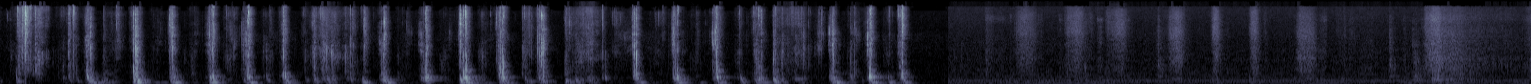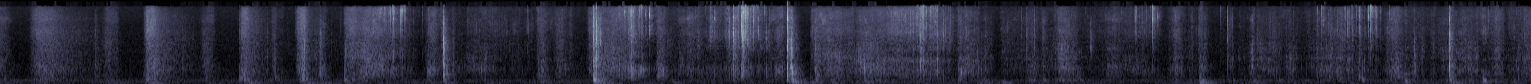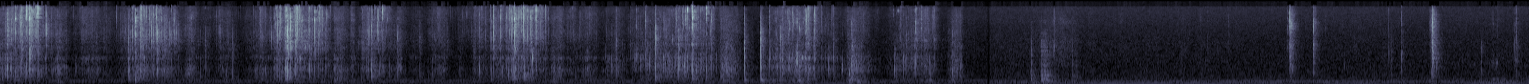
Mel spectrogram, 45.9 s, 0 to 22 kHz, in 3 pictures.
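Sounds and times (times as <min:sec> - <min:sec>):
slime popping and crackling: 0:18.2 - 0:40.3.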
